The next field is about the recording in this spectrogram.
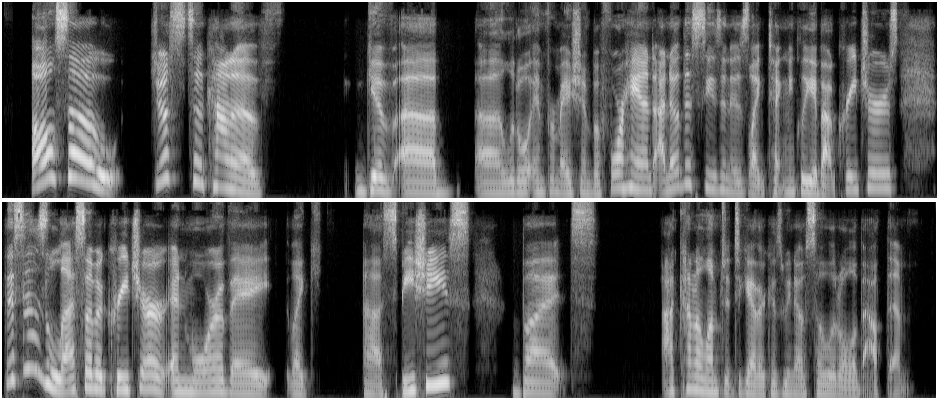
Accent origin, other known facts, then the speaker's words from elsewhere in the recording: Canada; My mother is African American and of a slave trade brought line, and I was born and raised in Canada.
